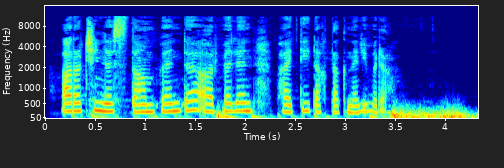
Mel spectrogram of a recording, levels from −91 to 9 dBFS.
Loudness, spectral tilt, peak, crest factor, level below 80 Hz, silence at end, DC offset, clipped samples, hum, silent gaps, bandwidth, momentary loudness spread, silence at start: -23 LUFS; -5.5 dB/octave; -8 dBFS; 14 dB; -32 dBFS; 0 s; under 0.1%; under 0.1%; none; none; 11.5 kHz; 8 LU; 0.15 s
